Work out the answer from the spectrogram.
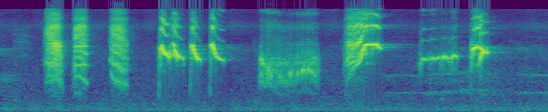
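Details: Long-tailed shrike (cendet) lure song in 'toet toet' variation style: harsh noisy bursts, then quick rising whistles, a rough scratchy phrase and a few squeaky notes, background otherwise quiet.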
